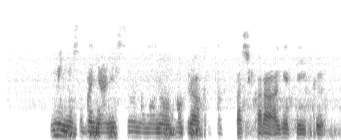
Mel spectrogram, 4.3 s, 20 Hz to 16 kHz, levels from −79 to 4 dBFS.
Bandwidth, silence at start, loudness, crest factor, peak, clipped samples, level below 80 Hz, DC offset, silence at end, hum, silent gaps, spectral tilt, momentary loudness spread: 8.4 kHz; 0.65 s; -31 LUFS; 18 dB; -12 dBFS; under 0.1%; -66 dBFS; under 0.1%; 0 s; none; none; -8 dB/octave; 10 LU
